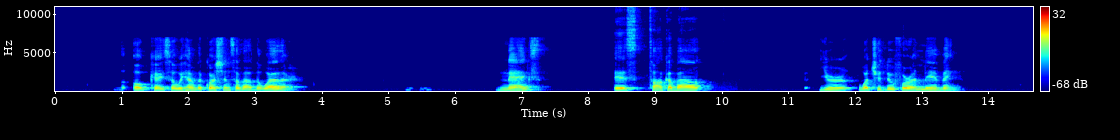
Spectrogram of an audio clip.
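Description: A young man speaks calmly and clearly into a close microphone, in short phrases with pauses.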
